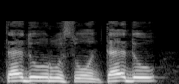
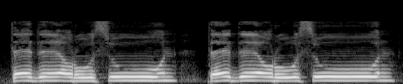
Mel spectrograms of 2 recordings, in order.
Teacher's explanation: فالدال تد ساكنة مقلقلة والرو مضمومة · Shown in: second take · إذا ضم الشفتين للراء وليس للدال قبلها، فلا يسرعن قارئ فيقول تدرسون تدو ويضم شفتيه عند الدال، هذا يؤدي إلى اختلال الصوت وانتقال الحركة من حرف إلى حرف قبله، فعلينا أن ننتبه وننطق هكذا تدرسون تدرسون وبما كنتم تدرسون، فنعطي كل حرف حقه من الحركة والسكون.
